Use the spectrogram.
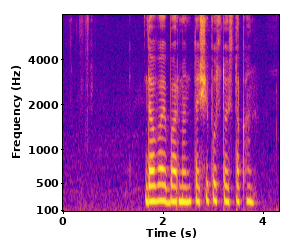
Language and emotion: Russian, neutral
